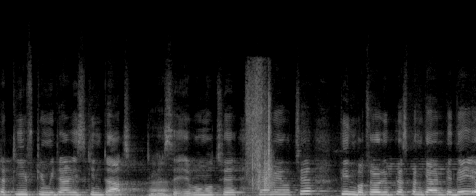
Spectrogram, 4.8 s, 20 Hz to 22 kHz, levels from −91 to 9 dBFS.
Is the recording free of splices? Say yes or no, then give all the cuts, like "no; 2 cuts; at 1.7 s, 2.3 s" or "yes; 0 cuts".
no; 1 cut; at 2.5 s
